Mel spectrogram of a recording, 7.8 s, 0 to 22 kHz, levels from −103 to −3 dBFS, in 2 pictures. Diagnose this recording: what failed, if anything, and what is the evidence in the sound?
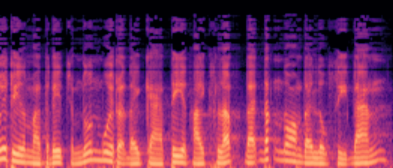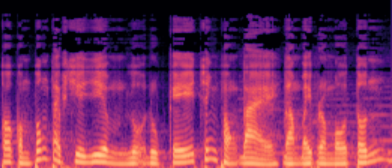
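A dulled top with a faint metallic shimmer throughout, from imaging from linear upsampling: straight-line interpolation, fitting an 8 kHz source raised to 44.1 kHz, leaves mirrored images across 4–8 kHz, roughly 25 dB down.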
